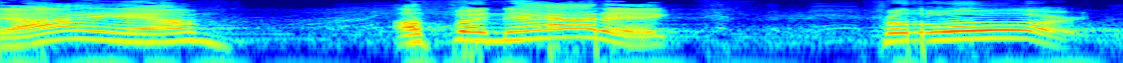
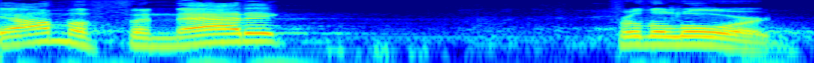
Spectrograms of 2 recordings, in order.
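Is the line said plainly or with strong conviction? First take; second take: strong conviction; plainly. First: It is said forcefully, with strong conviction. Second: It is said plainly, without strong conviction.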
